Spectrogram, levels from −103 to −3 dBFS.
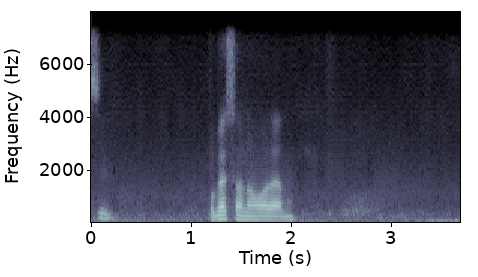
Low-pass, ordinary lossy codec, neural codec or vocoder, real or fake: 7.2 kHz; none; codec, 24 kHz, 0.9 kbps, WavTokenizer, large speech release; fake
